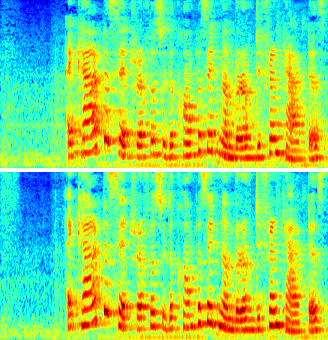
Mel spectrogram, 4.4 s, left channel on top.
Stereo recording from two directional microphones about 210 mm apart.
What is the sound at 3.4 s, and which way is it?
Speech, 55° right (ahead or behind).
